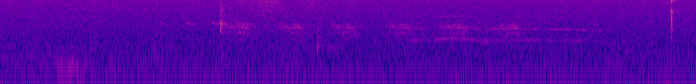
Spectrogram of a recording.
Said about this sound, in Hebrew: התרנגול מרחוק, העורב, הנשימה שלנו.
